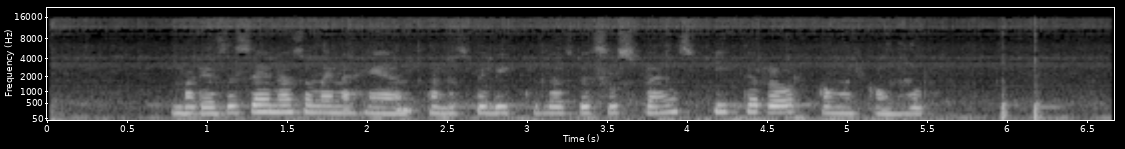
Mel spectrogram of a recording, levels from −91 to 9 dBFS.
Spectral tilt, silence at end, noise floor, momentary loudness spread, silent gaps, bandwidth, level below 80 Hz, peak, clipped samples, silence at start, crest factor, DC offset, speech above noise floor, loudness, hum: -7 dB/octave; 0 s; -46 dBFS; 19 LU; none; 16 kHz; -42 dBFS; -10 dBFS; under 0.1%; 0.05 s; 18 dB; under 0.1%; 21 dB; -26 LUFS; none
